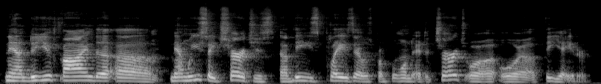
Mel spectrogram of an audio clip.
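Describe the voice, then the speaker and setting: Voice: mid-range voice, normal speed, a bit bright. An interview host asking loose, chatty, rambling questions.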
